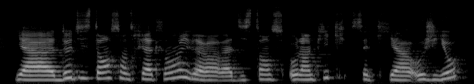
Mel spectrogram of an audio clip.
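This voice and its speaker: A woman with a fairly high pitch talks using ordinary pitch variation. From Réunion. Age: 20s. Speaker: professional triathlete. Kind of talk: interview. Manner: hesitant, many fillers.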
